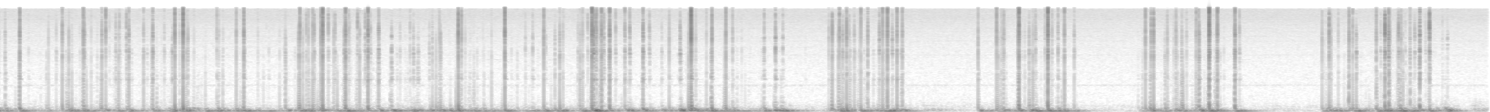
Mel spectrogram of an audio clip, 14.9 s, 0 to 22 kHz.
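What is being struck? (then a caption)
Metal mesh microphone grille. Long pointed nails of both hands continuously scratch and tap the black metal mesh grille of a hollow studio microphone. The result is a dense, boomy low-end throbbing around 74 Hz, broken by sharp bright crackling scrapes. The sound comes in uneven bursts with a few brief quieter dips.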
